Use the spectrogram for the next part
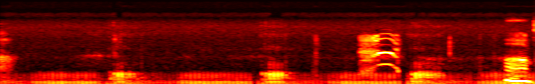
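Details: Blue bicolour ragdoll mother Gambit purrs during the birth of her kittens in Australia, a continuous throbbing low purr that swells and fades in waves, broken by short high kitten squeaks and a woman's soft voice.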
